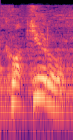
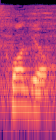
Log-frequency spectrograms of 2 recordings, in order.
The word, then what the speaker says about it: Kwakiutl: The white people call it Kwakiutl, and the actual term for that is Kwagil.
